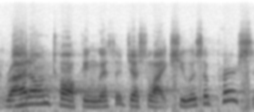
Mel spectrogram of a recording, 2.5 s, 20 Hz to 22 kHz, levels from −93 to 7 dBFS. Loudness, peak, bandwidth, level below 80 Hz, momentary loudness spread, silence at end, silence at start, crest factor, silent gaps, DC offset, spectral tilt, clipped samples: -21 LUFS; -4 dBFS; 11.5 kHz; -56 dBFS; 9 LU; 0 s; 0 s; 16 dB; none; under 0.1%; -4 dB/octave; under 0.1%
